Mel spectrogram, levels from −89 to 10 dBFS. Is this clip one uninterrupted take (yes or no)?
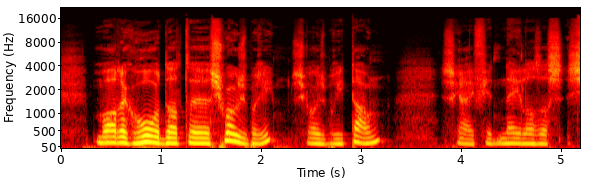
yes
